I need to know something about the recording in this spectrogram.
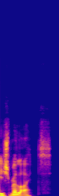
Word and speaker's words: Ishmaelites: sell him to the ishmaelites and for those who are curious no i did not mispronounce israelites this is another group with a very similar name then after selling him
